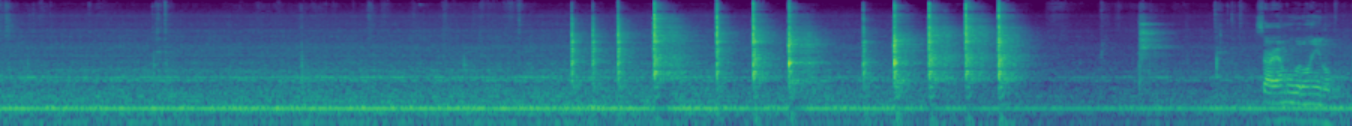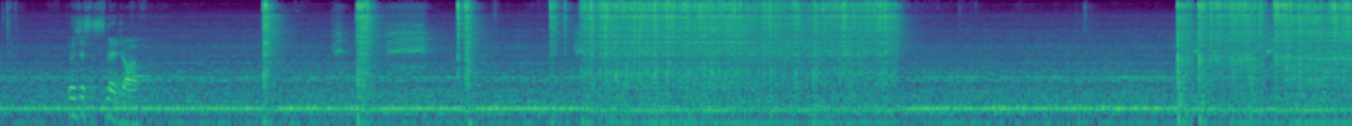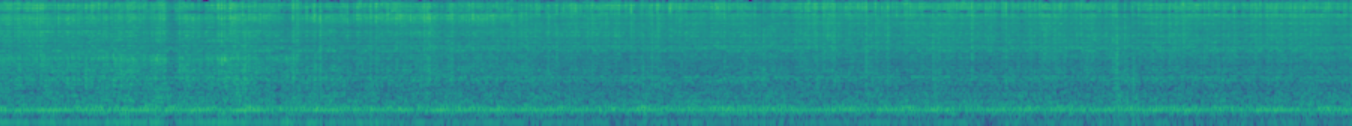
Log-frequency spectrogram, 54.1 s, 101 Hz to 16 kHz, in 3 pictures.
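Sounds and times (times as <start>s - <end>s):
steady low hum: 0.0s - 54.0s
arc welding crackling and buzzing: 21.5s - 31.0s, 33.7s - 54.0s.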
